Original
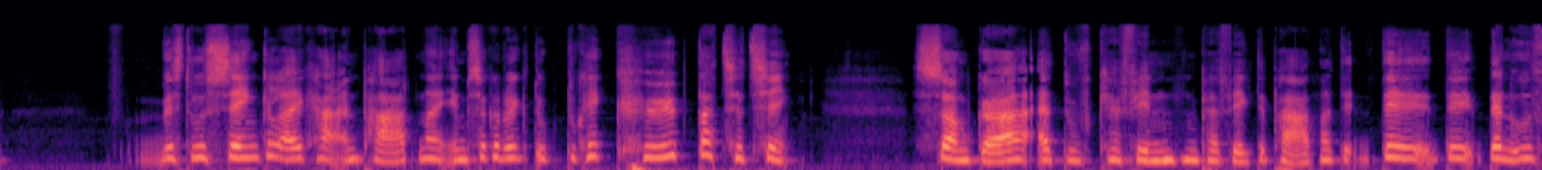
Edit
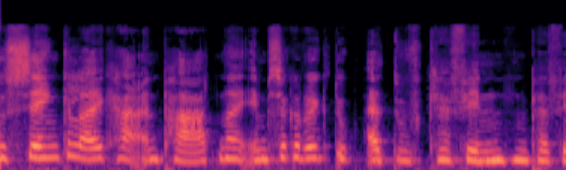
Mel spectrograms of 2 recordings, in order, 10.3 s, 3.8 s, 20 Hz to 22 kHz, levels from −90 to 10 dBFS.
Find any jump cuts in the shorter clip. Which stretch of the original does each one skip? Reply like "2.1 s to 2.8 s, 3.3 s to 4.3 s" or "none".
3.8 s to 6.9 s

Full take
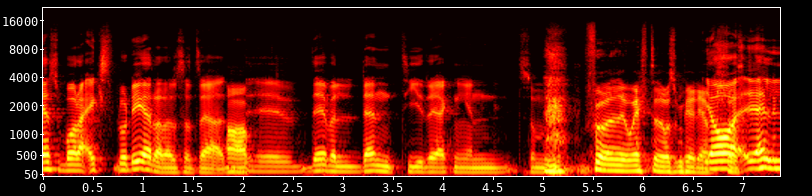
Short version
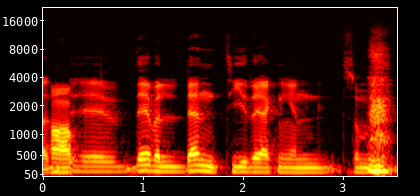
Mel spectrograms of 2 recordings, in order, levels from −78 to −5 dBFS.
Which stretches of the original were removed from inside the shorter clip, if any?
none

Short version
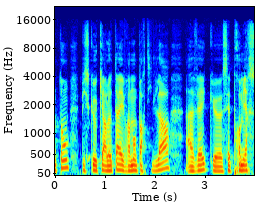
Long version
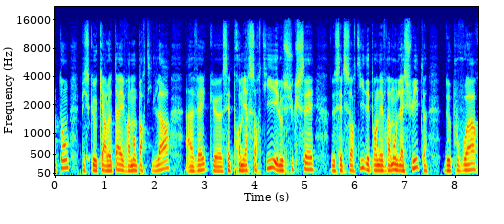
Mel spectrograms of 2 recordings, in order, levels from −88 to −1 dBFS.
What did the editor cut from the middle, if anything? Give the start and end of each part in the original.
none

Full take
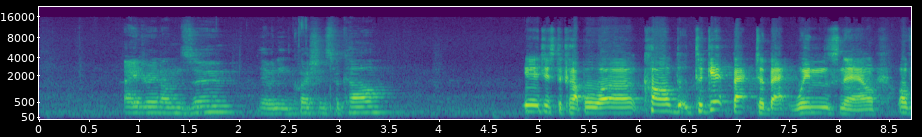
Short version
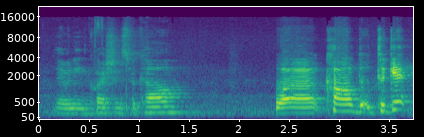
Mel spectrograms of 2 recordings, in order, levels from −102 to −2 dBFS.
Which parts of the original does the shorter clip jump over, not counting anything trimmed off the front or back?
4.4 s to 5.5 s

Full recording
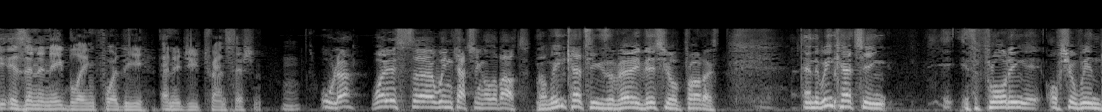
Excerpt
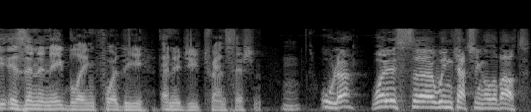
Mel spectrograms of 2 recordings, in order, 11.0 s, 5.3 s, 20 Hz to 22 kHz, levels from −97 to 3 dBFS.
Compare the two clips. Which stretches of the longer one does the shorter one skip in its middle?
none

